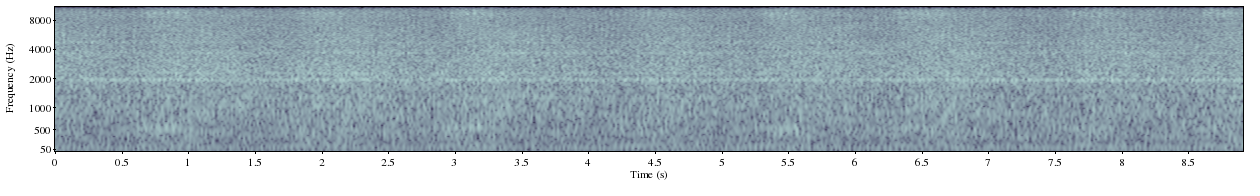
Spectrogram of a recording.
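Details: Cub Cadet Cyclops twin-cylinder Kohler 18 engine, first start after replacing the head for a badly blown head gasket, run off an M18 battery pack wired to the starter: ticks over steadily with an even low thrum, no knocks or misses, healthy idle.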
